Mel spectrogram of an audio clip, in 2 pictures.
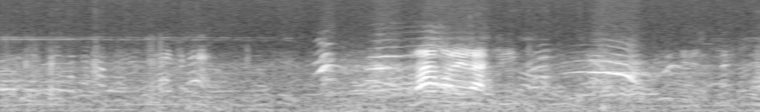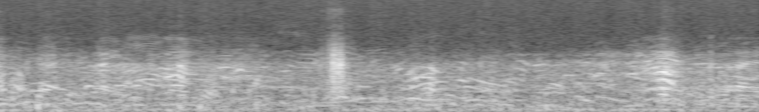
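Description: Young players shout and call to each other across an open outdoor pitch, some way off.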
